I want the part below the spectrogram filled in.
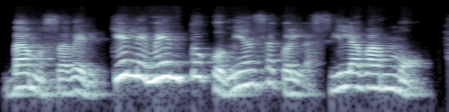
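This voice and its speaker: A woman teacher giving a recorded phonics lesson to young children, slow and emphatic, her voice rising to cue and praise them. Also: medium pitch, sing-song. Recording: dull lo-fi sound.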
